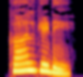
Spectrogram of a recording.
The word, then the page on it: ಕಾಲ್ಗೆಡೆ: kālgeḍe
